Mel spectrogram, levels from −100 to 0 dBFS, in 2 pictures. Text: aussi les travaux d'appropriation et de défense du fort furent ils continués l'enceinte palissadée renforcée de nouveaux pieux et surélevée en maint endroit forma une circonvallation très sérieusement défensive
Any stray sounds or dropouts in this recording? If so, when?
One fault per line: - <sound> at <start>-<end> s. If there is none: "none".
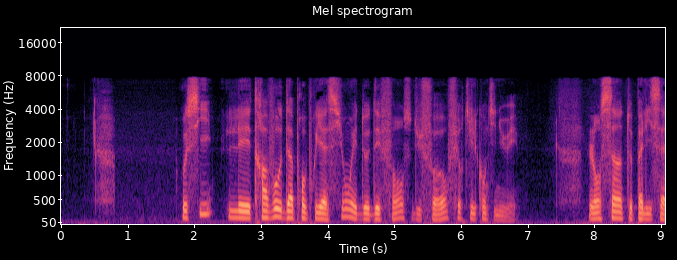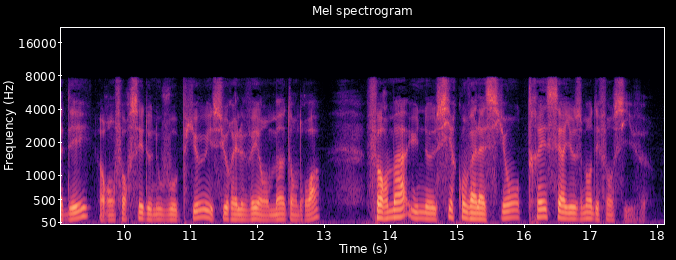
none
